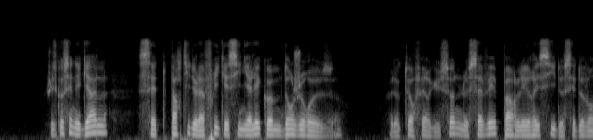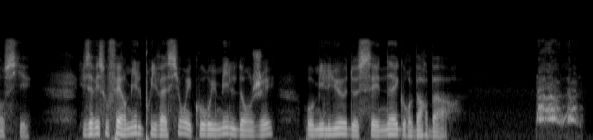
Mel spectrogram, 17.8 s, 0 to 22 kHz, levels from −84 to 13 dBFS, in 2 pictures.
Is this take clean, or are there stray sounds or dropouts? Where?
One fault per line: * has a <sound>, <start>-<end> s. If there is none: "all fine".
* has a bark, 16.9-17.6 s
